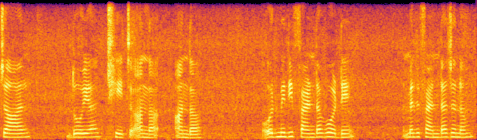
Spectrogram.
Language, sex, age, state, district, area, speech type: Dogri, female, 18-30, Jammu and Kashmir, Samba, rural, spontaneous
